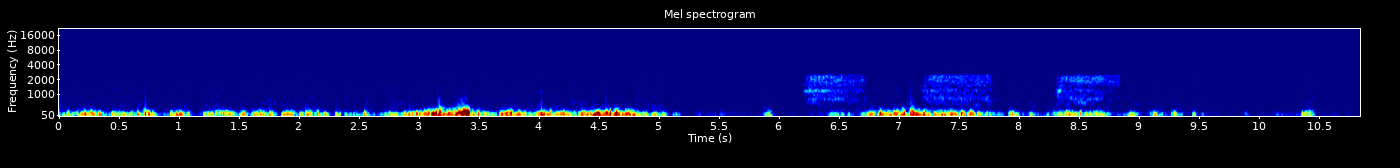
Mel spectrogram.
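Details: Wild Steller's sea eagle calling in winter at Lake Saroma, Hokkaido, Japan, February 2024: three short harsh barking calls in quick succession midway, amid heavy low wind rumble and gusts.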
